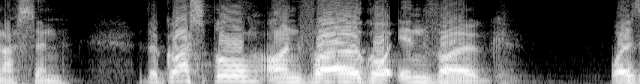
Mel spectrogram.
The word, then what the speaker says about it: vogue: church teaching and it's in vogue or at the correct pronunciation on vogue is a French word and that includes the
